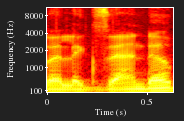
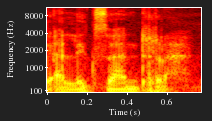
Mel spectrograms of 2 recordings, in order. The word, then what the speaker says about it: Alexander: I spell that l-u-o and my name goes as Alexander but the weirdest thing is in South Africa a lot of people say Alexandra I had a radio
